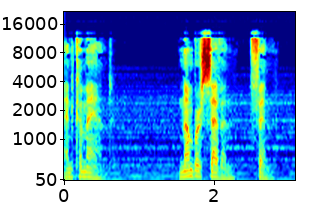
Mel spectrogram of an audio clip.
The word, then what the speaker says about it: Finn: Number seven, Finn. Pronounced f y u n, sometimes f i n in English settings.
